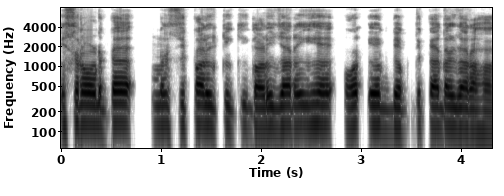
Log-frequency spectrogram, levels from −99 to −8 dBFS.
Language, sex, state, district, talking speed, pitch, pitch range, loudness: Hindi, male, Uttar Pradesh, Jyotiba Phule Nagar, 220 wpm, 125 Hz, 120-130 Hz, -15 LUFS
